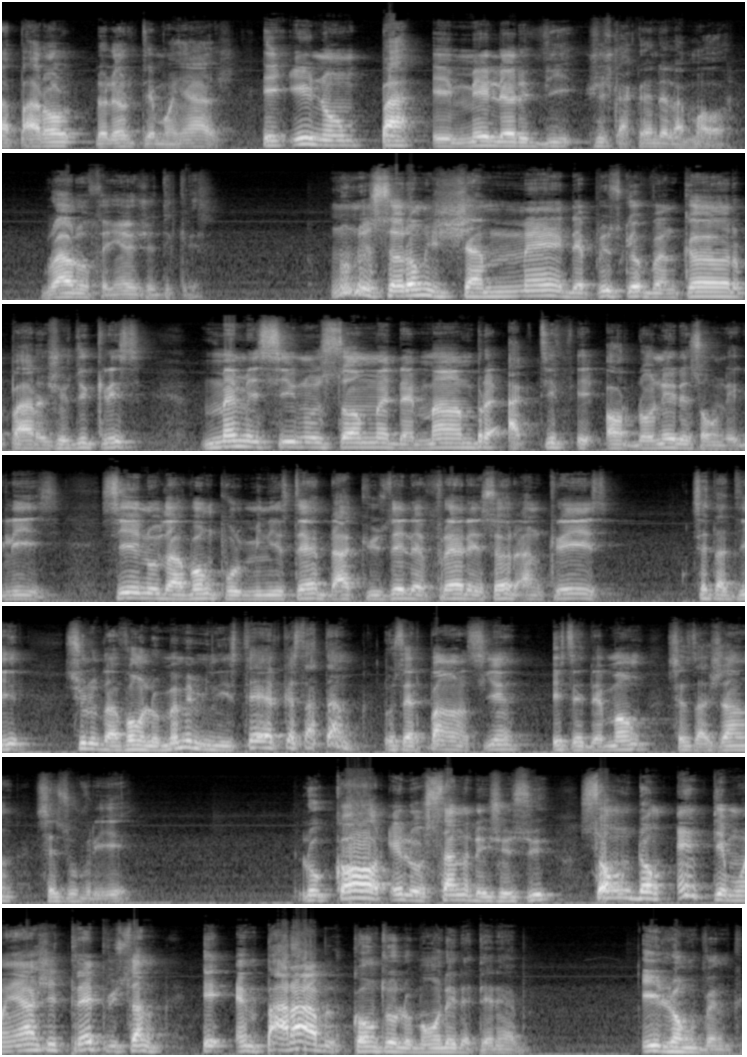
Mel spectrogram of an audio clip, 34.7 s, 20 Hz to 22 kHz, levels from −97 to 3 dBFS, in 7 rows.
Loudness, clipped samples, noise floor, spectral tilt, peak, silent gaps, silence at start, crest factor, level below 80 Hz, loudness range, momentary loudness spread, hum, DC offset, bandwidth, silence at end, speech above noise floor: -17 LUFS; under 0.1%; -51 dBFS; -4.5 dB/octave; 0 dBFS; none; 0 s; 18 dB; -48 dBFS; 6 LU; 12 LU; none; under 0.1%; 15 kHz; 0 s; 35 dB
